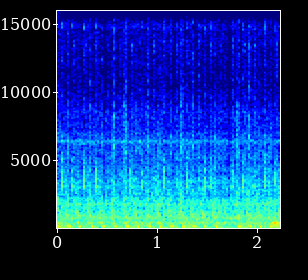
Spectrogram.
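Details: Honda CD 70 single-cylinder motorcycle, with timing chain roller and chain wear under discussion for engine noise: settles into an even putter of about ten beats a second with no tapping or rattle on top, a healthy normal idle.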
